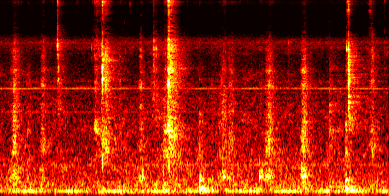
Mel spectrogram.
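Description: Mouth sounds of someone chewing a mouthful of tilapia and rice: soft wet smacks and clicks every half second to a second, over a low steady hum.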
